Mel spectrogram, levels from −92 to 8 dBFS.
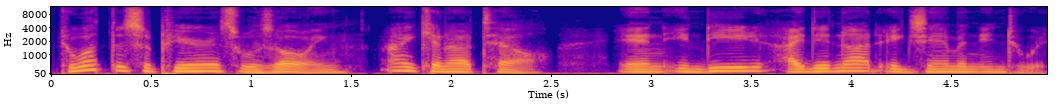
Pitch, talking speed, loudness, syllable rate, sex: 140 Hz, 205 wpm, -16 LUFS, 5.9 syllables/s, male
